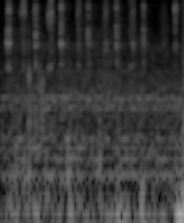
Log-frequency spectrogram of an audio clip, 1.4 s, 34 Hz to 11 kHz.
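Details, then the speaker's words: Frigidaire PLHS37EGSB1 refrigerator, not cooling with the compressor not running: the start relay, separated from the overload, gives light plastic clicks and rattles when shaken, showing the relay is bad. "you hear that the rattle that tells you that this this relay is bad"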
